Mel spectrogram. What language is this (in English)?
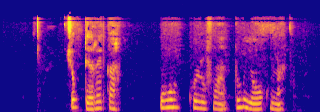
Musey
